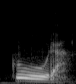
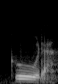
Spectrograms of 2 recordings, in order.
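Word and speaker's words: クーラー: estaba acá todo Chan Entonces esta es la sila q esta como tenemos un guion cito sería la estira entonces No es simplemente q sino q acá lo mismo Esta es la sílaba ra pero no puedo decir ra Simplemente porque le sigue un guion cito Entonces es ra ra entonces cura cura aire acondicionado hay otra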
